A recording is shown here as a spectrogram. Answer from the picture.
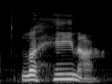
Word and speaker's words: Lahaina: Anyway, Lahaina, Hawaii, I want to say, if I'm pronouncing it correctly.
